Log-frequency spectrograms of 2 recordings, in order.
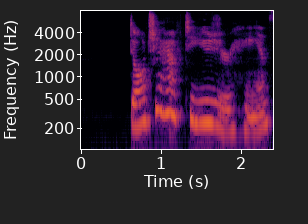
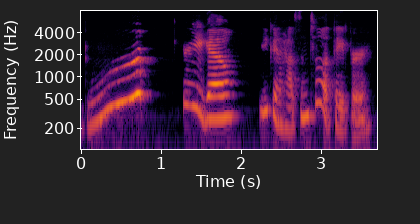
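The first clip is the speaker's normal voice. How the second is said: bright high voice handing over; cheerful offer to the sneezing mom; Maxine offering; 5 semitones higher, 7 dB louder than usual. Acted. Maxine handing toilet paper to her mom, cheerfully high. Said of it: "So Maxine's like".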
